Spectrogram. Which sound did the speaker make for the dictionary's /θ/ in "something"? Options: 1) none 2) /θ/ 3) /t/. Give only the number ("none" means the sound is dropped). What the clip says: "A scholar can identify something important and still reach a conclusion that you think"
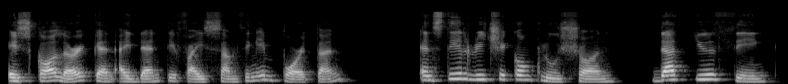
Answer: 2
